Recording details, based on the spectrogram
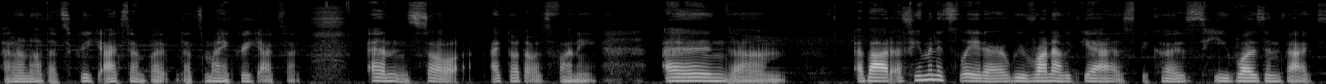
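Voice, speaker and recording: A woman's voice: low-pitched, unhurried, vocal fry, a little mellow. A woman past her twenties giving a casual monthly tarot reading, chatty and rambling, laughing often as she tells stories. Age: 30s or older. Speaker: tarot reader.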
